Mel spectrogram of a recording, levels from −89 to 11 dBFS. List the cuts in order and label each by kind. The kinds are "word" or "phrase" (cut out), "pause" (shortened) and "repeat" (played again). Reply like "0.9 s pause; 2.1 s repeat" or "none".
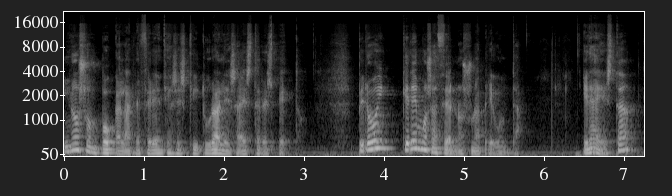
4.2 s pause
